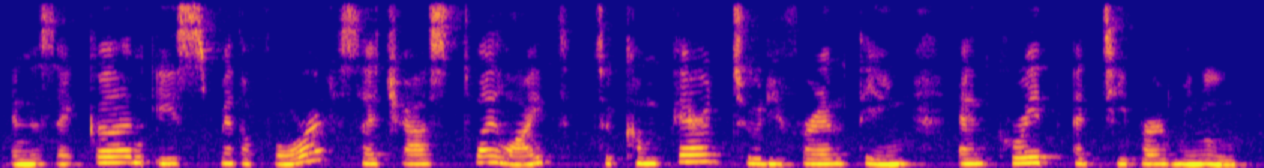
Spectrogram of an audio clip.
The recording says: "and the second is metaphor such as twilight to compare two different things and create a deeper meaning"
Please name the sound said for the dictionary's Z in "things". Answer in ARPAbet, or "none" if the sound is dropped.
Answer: none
